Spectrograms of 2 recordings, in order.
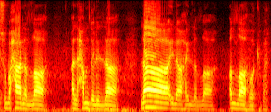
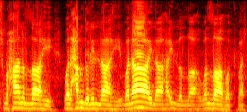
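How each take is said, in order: First: Each phrase is separated by a pause. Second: The phrases are joined without pauses.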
